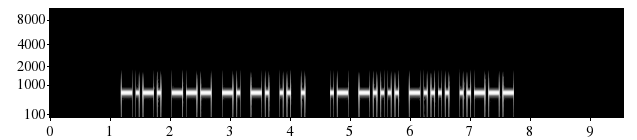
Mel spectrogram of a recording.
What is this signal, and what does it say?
Morse code, heard as a keyed tone, about 19 wpm, 700 Hz. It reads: CONNIE A662
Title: CWT Exchange 20wpm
